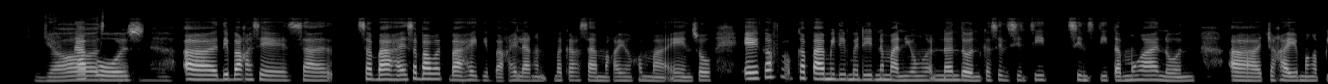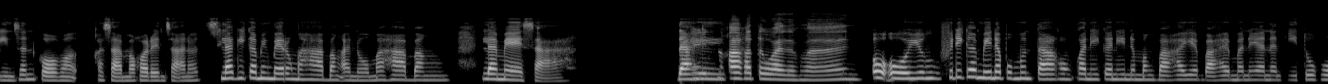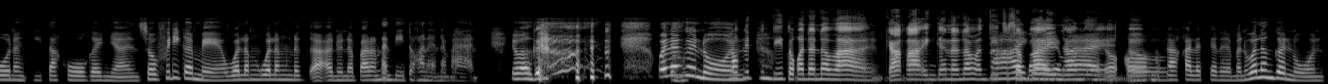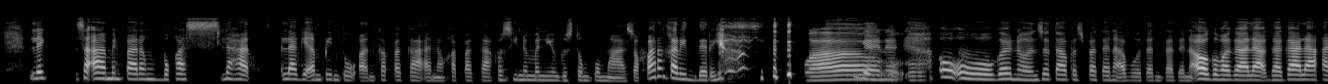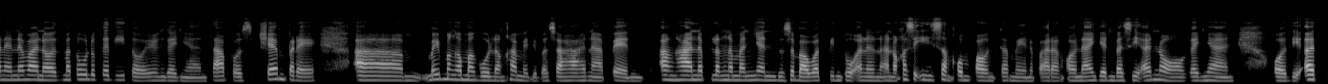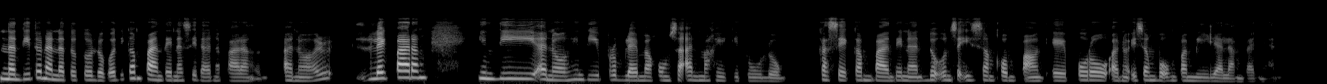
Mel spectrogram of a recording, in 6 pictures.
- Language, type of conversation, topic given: Filipino, podcast, Ano ang unang alaala mo tungkol sa pamilya noong bata ka?
- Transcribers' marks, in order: "Yes" said as "Yas"; put-on voice: "Nandito ka na naman"; laughing while speaking: "ganon"; laughing while speaking: "karinderya"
